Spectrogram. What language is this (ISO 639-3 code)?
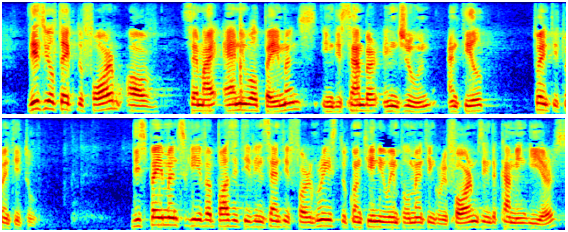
eng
